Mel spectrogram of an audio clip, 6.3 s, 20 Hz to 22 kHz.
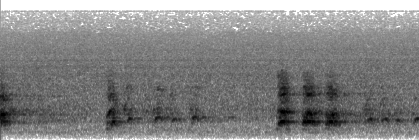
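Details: Barking in the night from Rex, a dog running around, recorded 21 September 2018: scattered single barks, then a tight burst of three loud barks followed by softer trailing ones, with faint hiss behind.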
